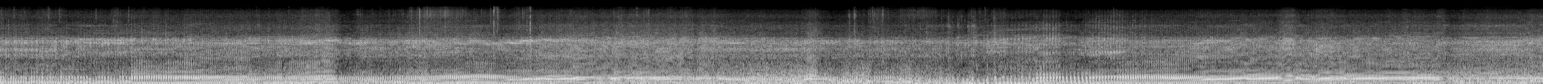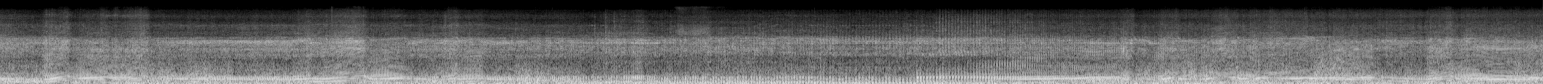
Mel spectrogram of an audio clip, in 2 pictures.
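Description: Husqvarna FC350's four-stroke single-cylinder engine, ridden under load, its pitch rising and falling every second or two as the throttle is opened and eased off, with occasional knocks from the bike.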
